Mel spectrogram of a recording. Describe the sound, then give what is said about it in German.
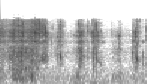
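Crisp crunching as berries are eaten in a video game, a few quick chewing bursts separated by short gaps, fairly faint. “Kurz ASMR. Ähm, Beeren, die man essen kann, die gibt es sogar hier sehr, sehr viel.”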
